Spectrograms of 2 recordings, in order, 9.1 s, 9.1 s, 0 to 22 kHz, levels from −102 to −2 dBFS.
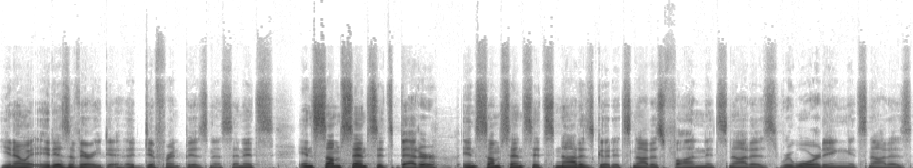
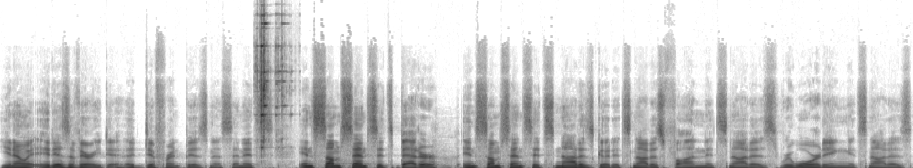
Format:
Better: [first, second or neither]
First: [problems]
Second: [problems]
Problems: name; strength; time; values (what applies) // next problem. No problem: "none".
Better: first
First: none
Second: jangling keys; loud; at 2.5 s; peak 4 dB above the speech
